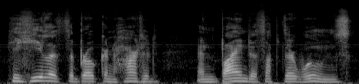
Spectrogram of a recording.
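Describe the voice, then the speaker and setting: Man voicing tender consoling lady, soft, gentle, raised pitch. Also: steady tone, a little slow, natural voice. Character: tender gentle plantation mistress, woman.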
